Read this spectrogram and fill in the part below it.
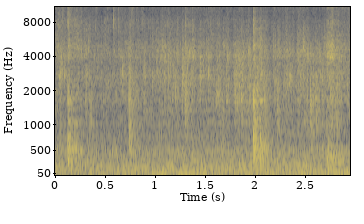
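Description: Pieces of chicken fry in hot oil with a steady close-up sizzle and a few soft stirring knocks, heard alone for a few seconds.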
